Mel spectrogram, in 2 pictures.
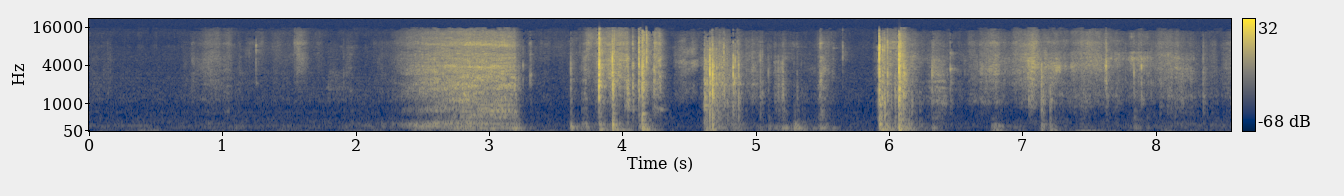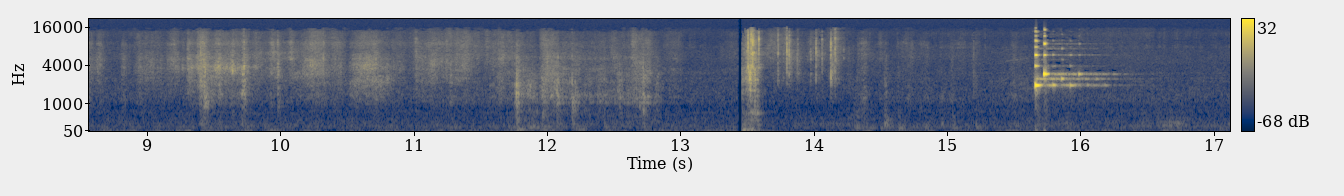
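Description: Craft work on styrene foam board over a cutting mat: a craft knife drawn through the board along a steel ruler in one scraping stroke about two seconds in, then knocks and rustles as the cut board pieces are lifted and handled. Near the end a steel ruler is set down with a sharp clack and a short metallic ring.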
